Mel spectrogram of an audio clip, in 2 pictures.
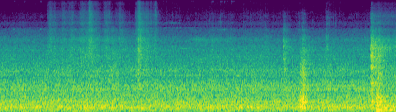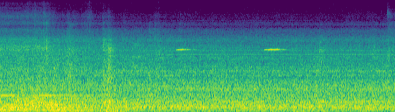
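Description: A local electric train of the Izuhakone Railway Daiyuzan Line rumbles steadily with a broad low roar, broken by a sharp clank and a louder jolt of brake noise as it slows, then a thin high whine as it settles.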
